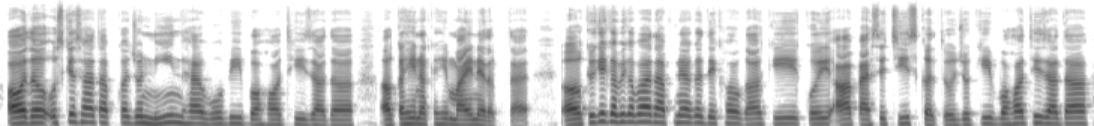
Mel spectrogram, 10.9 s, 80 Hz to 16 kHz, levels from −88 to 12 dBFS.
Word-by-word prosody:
और 185 +1 +8
उसके 185 +3 +2
साथ 205 -2 0
आपका 185 0 -1
जो 185 +1 -1
नींद 185 +4 -2
है, 170 - +3
वो 160 0 -4
भी 170 +1 -5
बहुत 145 -1 -4
ही 150 -1 -4
ज़्यादा 135 -1 -1 0.3
अ, 140 - +6
कहीं 160 +1 +2
न 155 - +3
कहीं 155 0 -4
मायने 140 -1 +2
रखता - - -7
है। - - -3
अ, 145 +2 +2
क्योंकि 205 +4 +2
कभी-कभार 215 -1 +3
आपने 195 0 +1
अगर 195 0 0
देखा 175 -1 -4
होगा 160 -2 -1
कि 160 +1 -4
कोई 160 0 0 0.2
आप 155 - -3
ऐसी 145 +2 0
चीज़ 170 +2 -5
करते 140 0 -3
हो, 140 - -3
जो 150 +1 -6
कि 165 0 -2
बहुत 175 +3 0
ही 190 - 0
ज़्यादा 170 0 +2
165 Hz, 210 wpm, -24 LUFS, 150-185 Hz, 0.3 s, और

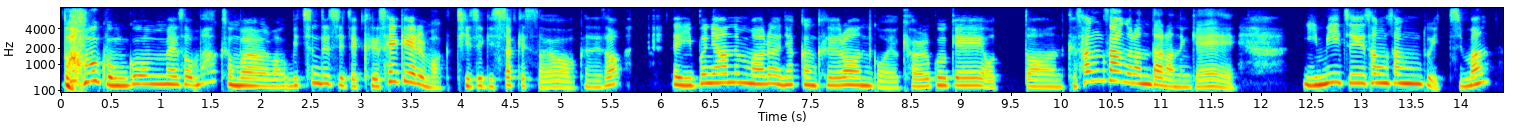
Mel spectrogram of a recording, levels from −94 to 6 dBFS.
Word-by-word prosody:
너무 305 +9 +6
궁금해서 255 +2 +2
막 295 +9 -6
정말 220 -3 +2
막 195 +1 -7
미친 220 +7 -4
듯이 260 -4 -2
이제 205 -2 -4
그 200 -1 -1
세계를 320 - +4
막 160 -3 -8
뒤지기 205 -1 -4
시작했어요. 175 -7 -6
그래서 195 +7 -4 0.5
예 235 - +6
이분이 225 +7 +2
하는 300 +1 +2
말은 265 -3 +2
약간 240 -1 0
그런 230 0 +1
거예요. 165 -6 -7
결국에 220 +3 -1
어떤 185 +1 -6
그 200 - -8
"상상을 345 - +2
한다."라는 220 -9 +1
게 185 -1 -4 0.6
이미지 275 +4 +3
상상도 275 -4 +2
있지만 235 +10 -1
225 Hz, 290 characters per minute, -20 LUFS, 200-270 Hz, 0.6 s, 너무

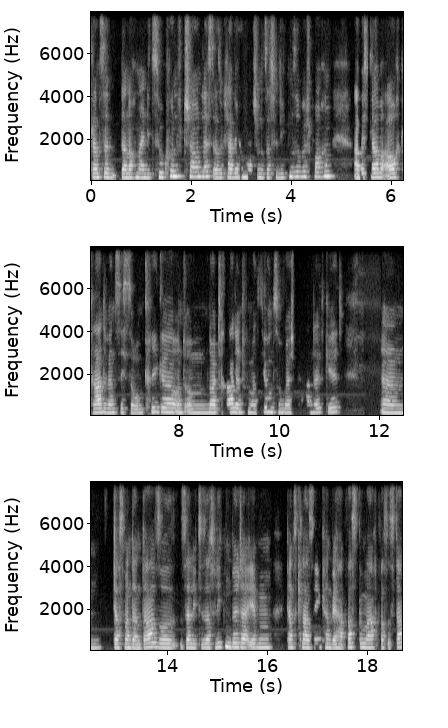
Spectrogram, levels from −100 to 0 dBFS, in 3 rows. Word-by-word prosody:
Ganze 205 +3 +1
dann 190 -1 +4
noch 190 +1 0
mal 200 -2 +1
in 190 - +2
die 185 - -4
Zukunft 250 +6 +3
schauen 230 -2 +1
lässt, 240 +2 0
also 190 0 -1
klar, 195 +1 +1
wir 200 - +1
haben 205 0 +2
halt 190 -1 -6
schon 195 -1 -3
Satelliten 190 +3 -3
so 235 0 -2
besprochen, 240 +1 +1 0.4
aber 190 +1 +2
ich 200 - -6
glaube 205 0 +3
auch, 200 +2 +4
gerade 200 +1 +2
wenn's 190 0 0
sich 195 -1 -5
so 185 -1 -3
um 180 0 -5
Kriege 215 -1 0
und 190 -1 -1
um 185 0 -3
neutrale 190 +2 +2
Informationen 195 +2 -3
zum 195 -2 -5
Beispiel 190 0 -4 0.2
handelt 195 +2 -5
geht, 225 +2 -5 0.8
ähm, 185 -1 0 0.2
dass 190 -1 +2
man 190 -1 +2
dann 180 -1 0
da 200 +4 +4
so 190 -2 0
Salit 190 -1 0
Satellitenbilder 205 +1 +2
eben 195 0 -1 0.3
ganz 195 0 +1
klar 195 -2 +2
sehen 195 +1 -7
kann, 200 -2 -2
wer 180 0 +2
hat 175 +1 -5
was 210 0 +3
gemacht, 195 -1 0
was 185 0 -5
ist - - -8
da 210 +1 +6
195 Hz, 180 wpm, -21 LUFS, 190-210 Hz, 0.8 s, da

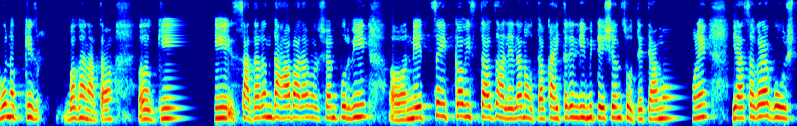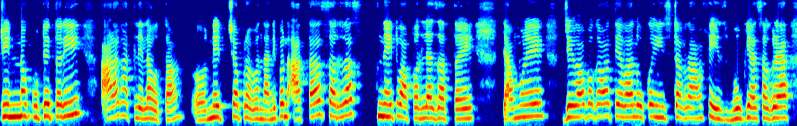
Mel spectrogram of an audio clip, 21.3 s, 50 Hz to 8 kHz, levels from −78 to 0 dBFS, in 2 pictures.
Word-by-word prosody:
हो, 270 - +3
नक्कीच 270 -2 +1 0.5
बघा 245 +1 +1
ना 215 - +1
आता 200 +2 -1 0.4
अ, 220 0 +2
की 235 +1 +3 0.6
की 245 - +5 0.2
साधारण 255 +2 -1
10-12 260 -1 +1
वर्षांपूर्वी 255 +1 0 0.4
अ, - - +1 0.2
नेटचा 260 +5 +2
इतका 290 0 0
विस्तार 275 -1 0
झालेला 255 -2 0
नव्हता, 240 -2 -1
काहीतरी 260 +1 0
लिमिटेशन्स 255 0 +2
होते. 225 -3 0
त्यामुळे 240 +3 -1 0.4
या 245 0 +3
सगळ्या 275 +3 +3
गोष्टींना 275 +3 +4
कुठेतरी 285 +2 +2 0.5
आळा 265 +3 +1
घातलेला 245 -5 -1
होता. 205 0 -2 0.3
अ, 200 +1 -3
नेटच्या 265 +1 +1
प्रतिबंधाने 225 -2 -1
पण 290 - +2 0.2
आता 275 +8 +1
सर्रास 310 +3 +1 0.3
नेट 280 0 +3
वापरला 245 -2 +1
जात 235 -1 -2
आहे. 230 +1 +2 0.4
त्यामुळे 275 +5 0 0.3
जेव्हा 270 +1 +4
बघावं 290 0 -1
तेव्हा 270 -1 +2
लोक 275 0 -1
Instagram, 255 -2 -2
Facebook 230 -1 +1
या 245 - +2
सगळ्या 250 +1 +2
255 Hz, 135 wpm, -13 LUFS, 240-275 Hz, 0.6 s, की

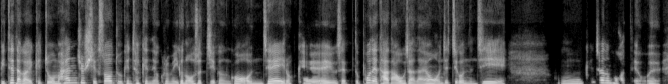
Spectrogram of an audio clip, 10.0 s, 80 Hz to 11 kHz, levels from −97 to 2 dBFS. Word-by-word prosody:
밑에다가 205 - +4
이렇게 175 +2 -3
좀 200 +2 0
1 305 +5 +1
줄씩 295 -10 +2
써도 275 -5 +2
괜찮겠네요. 170 -6 -4
그러면 155 0 -6
이건 175 +3 0
어디서 155 +3 +1
찍은 150 -2 -5
거 - - +2
언제 165 - +3
이렇게 170 -6 -2
예 175 +4 +2
요새 180 +2 -2
또 - - -5
폰에 305 -4 +2
다 180 -5 +6
나오잖아요 165 +3 +1
언제 170 -3 -2
찍었는지. 190 -2 -1 0.8
어 215 +4 -4
괜찮은 310 -8 -1
거 200 - -2
같아요. 160 -5 -9
예. 150 -4 -4
180 Hz, 360 characters per minute, -22 LUFS, 160-220 Hz, 0.8 s, 다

